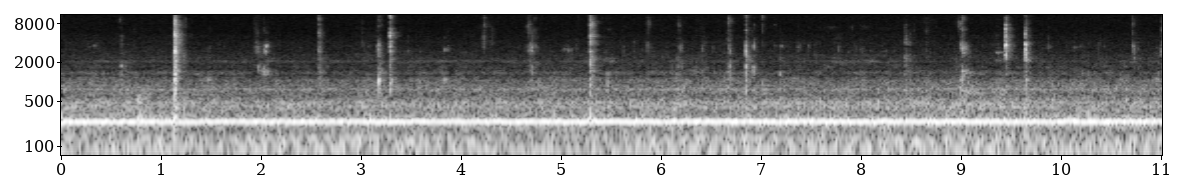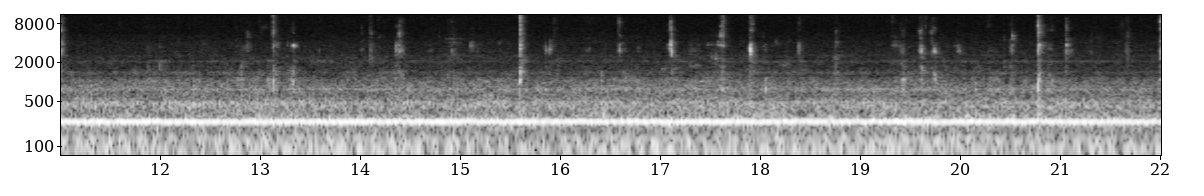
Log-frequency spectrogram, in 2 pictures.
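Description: Close-miked eating of ripe mango: soft chewing with scattered wet mouth clicks and smacks, over a steady low hum.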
